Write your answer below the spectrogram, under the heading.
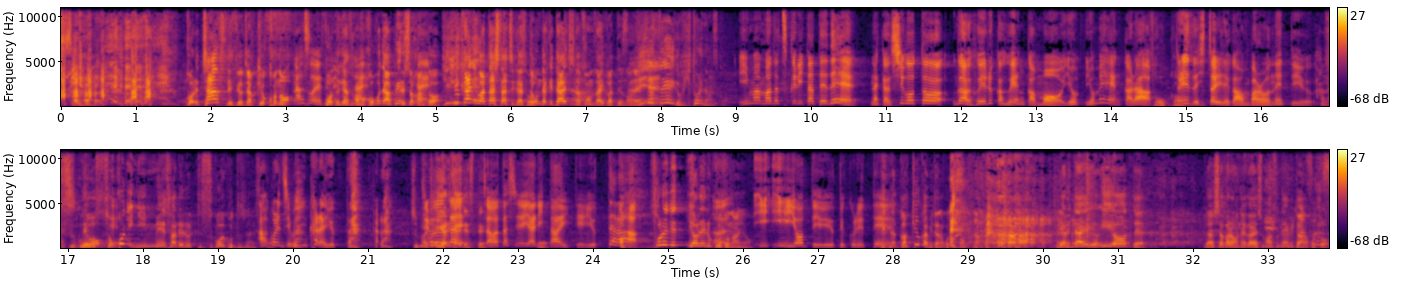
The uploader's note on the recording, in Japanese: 京セラ本社に来ちゃいましたスペシャル。京セラで出張公開収録やりました！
